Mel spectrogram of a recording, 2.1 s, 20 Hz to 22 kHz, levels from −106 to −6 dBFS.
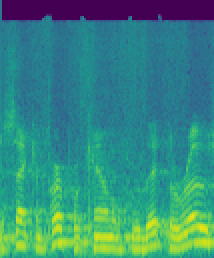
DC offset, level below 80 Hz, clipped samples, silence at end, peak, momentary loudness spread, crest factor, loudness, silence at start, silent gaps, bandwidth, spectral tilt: under 0.1%; -50 dBFS; under 0.1%; 0 s; -4 dBFS; 3 LU; 14 dB; -18 LUFS; 0 s; none; 17.5 kHz; -7 dB/octave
